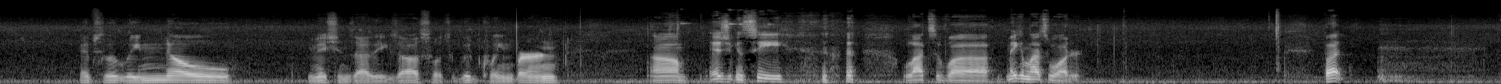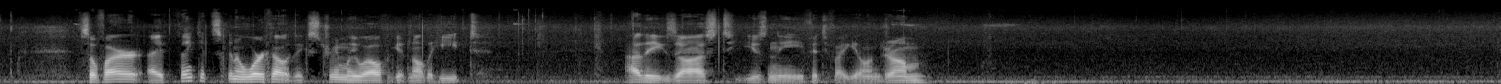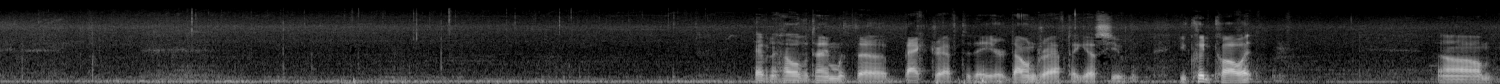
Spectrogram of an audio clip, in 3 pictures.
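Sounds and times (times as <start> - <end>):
burning wood crackling: 0.0 - 45.0
wood-fired heater rumbling: 0.0 - 45.0
person speaking: 21.3 - 24.3.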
